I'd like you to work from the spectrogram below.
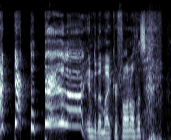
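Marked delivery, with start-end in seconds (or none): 0.0-1.3 squeaked out high and slow. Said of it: "my terrible [name] impression".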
